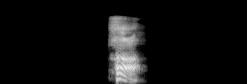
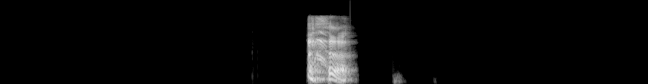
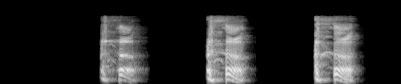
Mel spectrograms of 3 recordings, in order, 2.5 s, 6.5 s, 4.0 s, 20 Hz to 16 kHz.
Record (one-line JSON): {"exhalation_length": "2.5 s", "exhalation_amplitude": 31009, "exhalation_signal_mean_std_ratio": 0.24, "cough_length": "6.5 s", "cough_amplitude": 32243, "cough_signal_mean_std_ratio": 0.18, "three_cough_length": "4.0 s", "three_cough_amplitude": 29700, "three_cough_signal_mean_std_ratio": 0.36, "survey_phase": "beta (2021-08-13 to 2022-03-07)", "age": "65+", "gender": "Male", "wearing_mask": "No", "symptom_cough_any": true, "smoker_status": "Ex-smoker", "respiratory_condition_asthma": true, "respiratory_condition_other": false, "recruitment_source": "REACT", "submission_delay": "2 days", "covid_test_result": "Negative", "covid_test_method": "RT-qPCR", "influenza_a_test_result": "Negative", "influenza_b_test_result": "Negative"}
